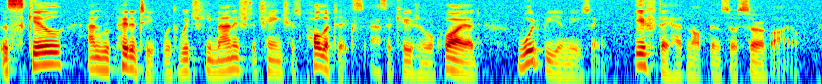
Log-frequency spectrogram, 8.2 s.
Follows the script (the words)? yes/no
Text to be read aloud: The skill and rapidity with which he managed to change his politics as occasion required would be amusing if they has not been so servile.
no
